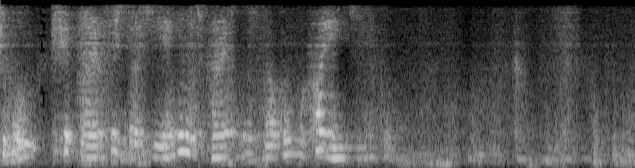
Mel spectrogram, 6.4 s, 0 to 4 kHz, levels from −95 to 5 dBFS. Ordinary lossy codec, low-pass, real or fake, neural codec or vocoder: AAC, 16 kbps; 3.6 kHz; fake; codec, 44.1 kHz, 0.9 kbps, DAC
